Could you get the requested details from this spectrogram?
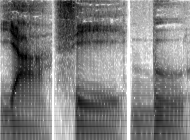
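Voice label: "yathibu", concatenated syllables; Affixing experiment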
